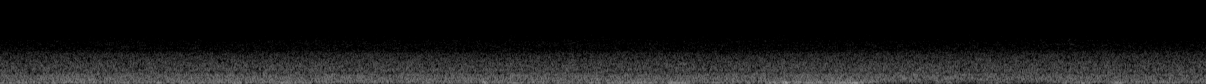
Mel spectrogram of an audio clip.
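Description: Ocean surf breaking on the beach, with wind rumbling on the microphone and a stronger gust about eight seconds in.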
